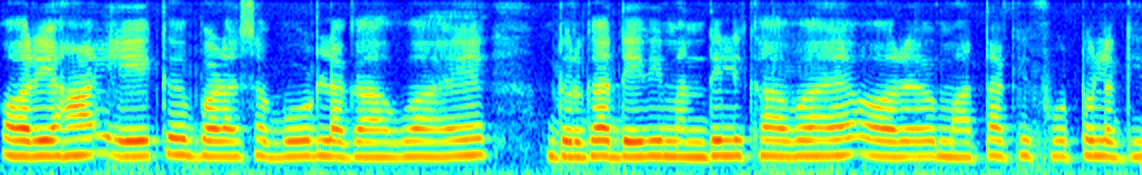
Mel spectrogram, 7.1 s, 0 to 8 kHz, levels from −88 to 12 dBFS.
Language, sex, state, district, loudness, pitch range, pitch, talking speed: Hindi, female, Uttar Pradesh, Lucknow, -16 LUFS, 225-235 Hz, 230 Hz, 170 wpm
